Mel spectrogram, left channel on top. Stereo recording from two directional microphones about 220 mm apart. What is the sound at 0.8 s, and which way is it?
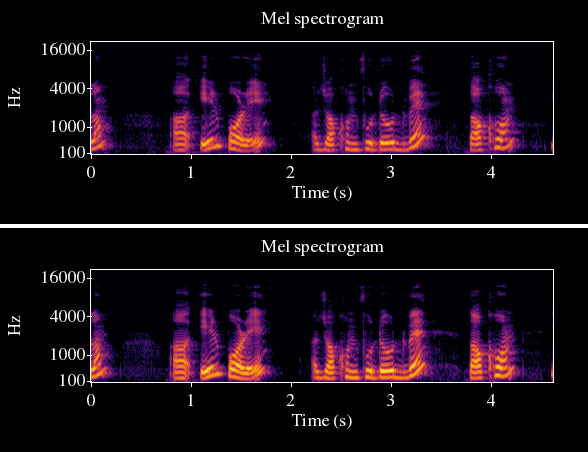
A woman's voice, 30° right (ahead or behind).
